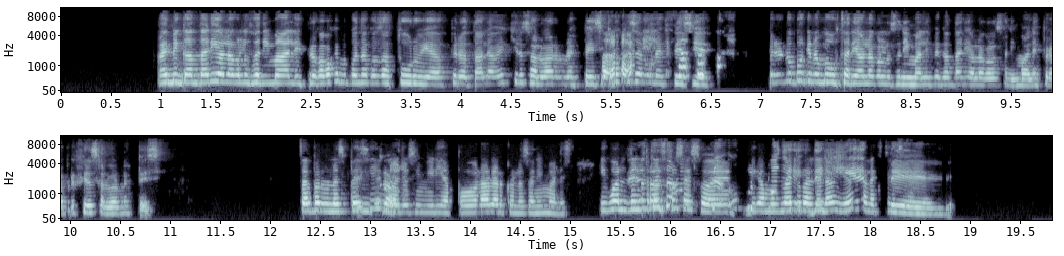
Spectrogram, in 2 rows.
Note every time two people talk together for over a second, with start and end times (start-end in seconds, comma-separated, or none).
15.6-18.5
